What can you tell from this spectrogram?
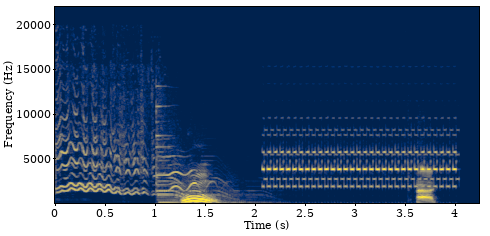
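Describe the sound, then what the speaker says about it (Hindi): A phone rings with a rapid, pulsing electronic trill that repeats several times, after a few playful boing-like sound effects. "माधवी का फोन"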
